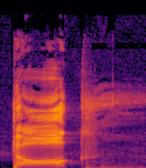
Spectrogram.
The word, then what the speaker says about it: talk: Walk, talk. So L is silent here. Palm, cough. So when you are pronouncing this word, L should be silent.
